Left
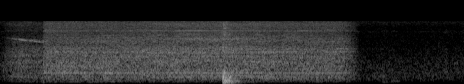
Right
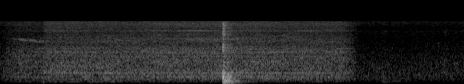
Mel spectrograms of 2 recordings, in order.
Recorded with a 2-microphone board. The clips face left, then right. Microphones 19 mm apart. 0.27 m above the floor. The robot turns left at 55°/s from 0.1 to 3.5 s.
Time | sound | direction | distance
2.2 | hammering | 35° right (ahead or behind) | 5 m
